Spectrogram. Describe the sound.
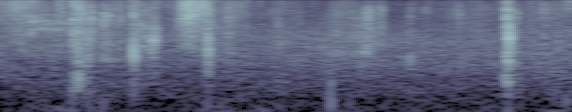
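Footsteps on a mountain hike in the Valais Mattertal, heading back downhill from a glacier lake: a few uneven steps and scuffs over steady outdoor background noise.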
